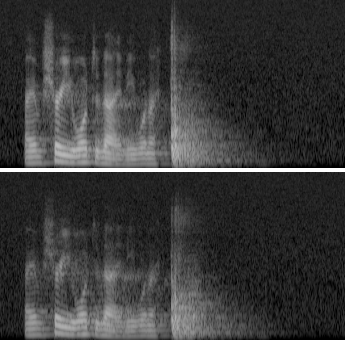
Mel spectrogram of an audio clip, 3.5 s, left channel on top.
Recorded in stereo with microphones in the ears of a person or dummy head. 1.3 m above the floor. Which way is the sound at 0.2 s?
35° left (ahead or behind).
